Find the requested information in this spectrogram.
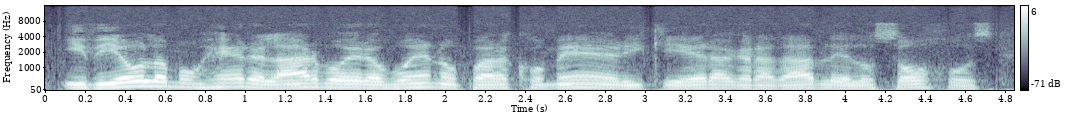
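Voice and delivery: ordinary delivery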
